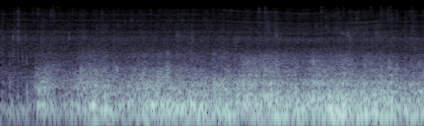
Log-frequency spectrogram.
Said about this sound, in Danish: Summer thunder in a forest in England.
